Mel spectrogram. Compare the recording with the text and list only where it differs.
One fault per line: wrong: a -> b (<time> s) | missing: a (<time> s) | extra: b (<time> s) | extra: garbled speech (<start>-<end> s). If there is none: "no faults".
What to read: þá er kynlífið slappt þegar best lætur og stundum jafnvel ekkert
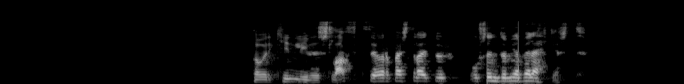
no faults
